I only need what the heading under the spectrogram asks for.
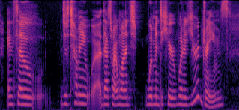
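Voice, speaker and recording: A woman speaks at a moderate pace with fairly high pitch and fairly even intonation. The recording is very clean, with a silent background. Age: 50s. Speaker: podcast host. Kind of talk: interview.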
